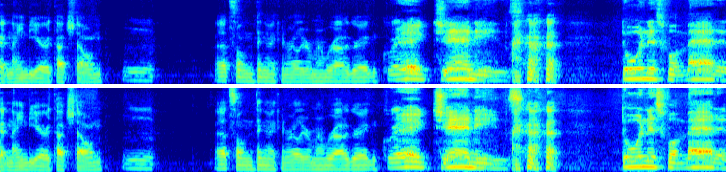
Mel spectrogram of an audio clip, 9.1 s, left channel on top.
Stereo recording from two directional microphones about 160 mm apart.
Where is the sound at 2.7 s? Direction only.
40° right (ahead or behind).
